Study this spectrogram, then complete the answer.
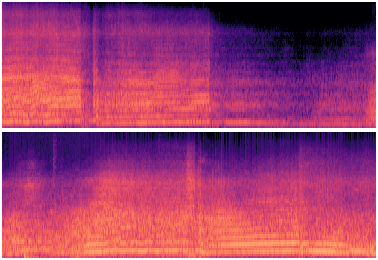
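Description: A second rally car engine roars and revs up as it climbs the bend toward the listener.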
